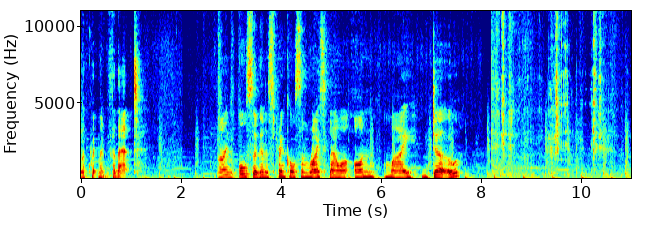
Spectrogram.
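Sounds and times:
background music with steady beat: 0.0 - 11.0
metal scraper scraping on stone worktop: 8.2 - 11.0.

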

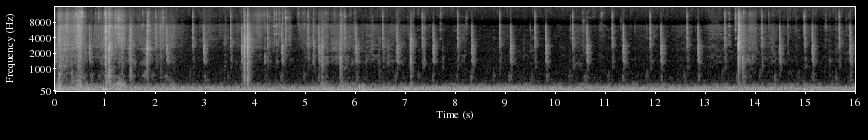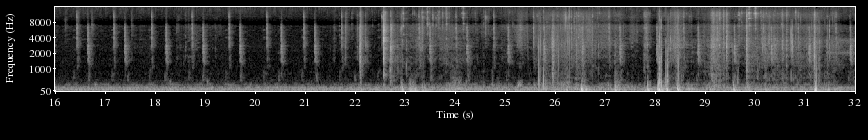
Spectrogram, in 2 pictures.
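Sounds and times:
light irregular clicks: 0.4 - 32.0.

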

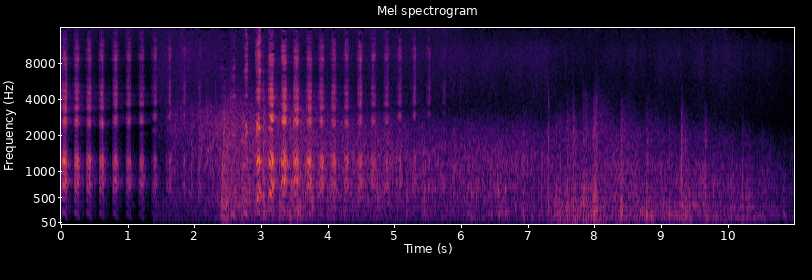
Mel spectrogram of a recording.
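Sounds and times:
rolling thunder with crackles: 1.5 - 11.0.

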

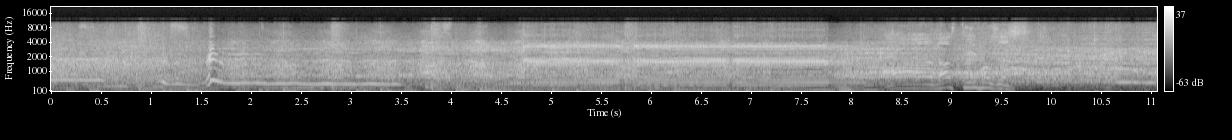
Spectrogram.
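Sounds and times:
audience noise: 0.0 - 11.0
sustained chord: 4.7 - 8.1.

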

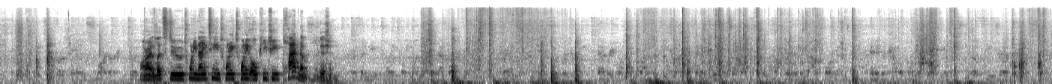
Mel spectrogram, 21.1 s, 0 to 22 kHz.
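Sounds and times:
foil packs crinkling: 12.8 - 21.0.

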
